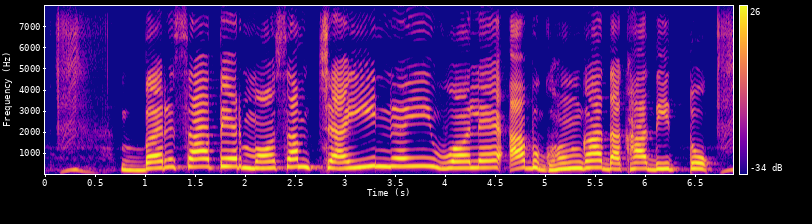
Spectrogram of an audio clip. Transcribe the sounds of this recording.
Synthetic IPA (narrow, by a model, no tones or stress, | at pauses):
bəɾsat̪eːɾmɔːsəmt͡ʃainəĩʋoːleʔɐbɡʱõŋɡad̪ɐkʰad̪iːt̪ːok̚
